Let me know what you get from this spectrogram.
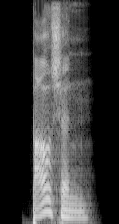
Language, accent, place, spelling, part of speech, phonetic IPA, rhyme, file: German, Germany, Berlin, barschen, adjective, [ˈbaʁʃn̩], -aʁʃn̩, De-barschen.ogg
- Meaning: inflection of barsch: 1. strong genitive masculine/neuter singular 2. weak/mixed genitive/dative all-gender singular 3. strong/weak/mixed accusative masculine singular 4. strong dative plural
